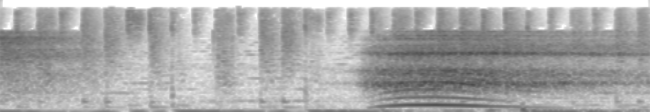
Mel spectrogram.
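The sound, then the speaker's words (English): A deep breath is drawn in during a guided breathing moment, a long, breathy hiss that swells, then ends in a short voiced sigh-like tone. “Let's take a deep breath through those beautiful lungs and that beautiful body you're beholding.”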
